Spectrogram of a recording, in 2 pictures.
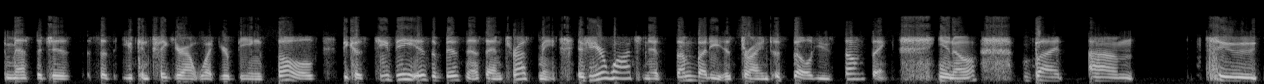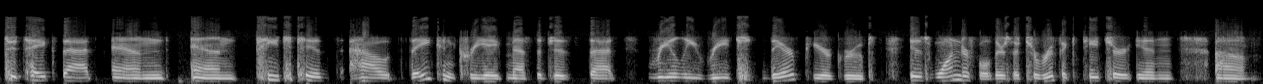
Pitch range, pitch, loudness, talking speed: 140-195 Hz, 150 Hz, -20 LUFS, 145 wpm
